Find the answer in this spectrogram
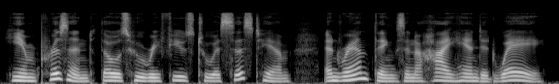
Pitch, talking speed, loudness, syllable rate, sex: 170 Hz, 170 wpm, -18 LUFS, 4.8 syllables/s, female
